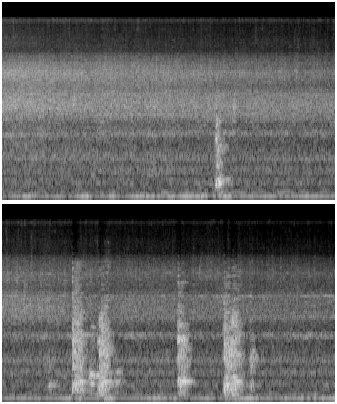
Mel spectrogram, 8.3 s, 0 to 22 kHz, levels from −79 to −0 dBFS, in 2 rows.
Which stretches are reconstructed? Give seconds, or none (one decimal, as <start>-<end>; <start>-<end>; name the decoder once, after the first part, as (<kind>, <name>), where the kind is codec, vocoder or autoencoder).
none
